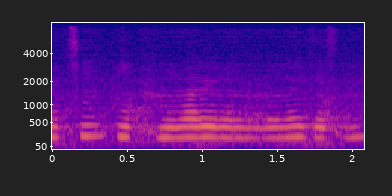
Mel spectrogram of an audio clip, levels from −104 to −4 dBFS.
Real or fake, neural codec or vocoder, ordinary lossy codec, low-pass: fake; autoencoder, 48 kHz, 32 numbers a frame, DAC-VAE, trained on Japanese speech; MP3, 48 kbps; 7.2 kHz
